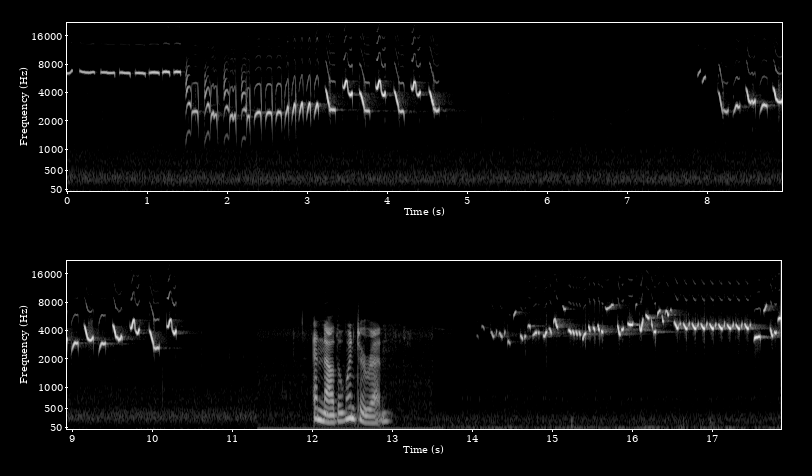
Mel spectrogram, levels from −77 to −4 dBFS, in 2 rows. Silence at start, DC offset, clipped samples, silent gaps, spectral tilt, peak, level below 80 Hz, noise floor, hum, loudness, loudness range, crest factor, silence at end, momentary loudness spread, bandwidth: 0 s; under 0.1%; under 0.1%; none; 2 dB/octave; -4 dBFS; -70 dBFS; -63 dBFS; none; -16 LUFS; 17 LU; 18 dB; 0 s; 16 LU; over 20 kHz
